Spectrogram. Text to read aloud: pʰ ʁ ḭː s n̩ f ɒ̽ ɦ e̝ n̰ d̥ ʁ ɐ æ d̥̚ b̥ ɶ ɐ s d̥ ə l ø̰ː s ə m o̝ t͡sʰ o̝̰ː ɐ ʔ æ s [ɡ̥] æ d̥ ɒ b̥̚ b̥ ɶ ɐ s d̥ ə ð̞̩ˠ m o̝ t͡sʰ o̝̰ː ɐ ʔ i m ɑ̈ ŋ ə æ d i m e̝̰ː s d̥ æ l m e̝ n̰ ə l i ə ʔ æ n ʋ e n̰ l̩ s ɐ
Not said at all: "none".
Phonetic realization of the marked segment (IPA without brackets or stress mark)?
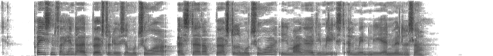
d̥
